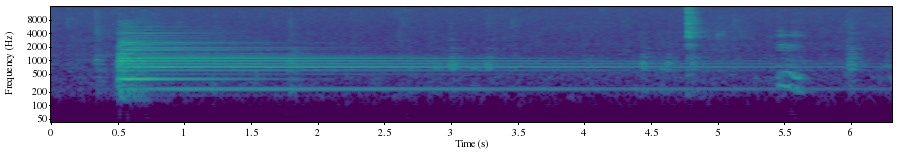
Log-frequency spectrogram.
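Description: A clock at a family cottage strikes once with a bright, ringing chime tone at a steady pitch that decays slowly over several seconds, followed by faint small clatters; the setting is quiet apart from this.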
